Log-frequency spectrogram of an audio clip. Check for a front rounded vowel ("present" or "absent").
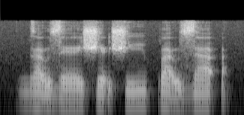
absent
